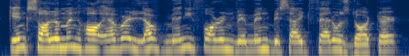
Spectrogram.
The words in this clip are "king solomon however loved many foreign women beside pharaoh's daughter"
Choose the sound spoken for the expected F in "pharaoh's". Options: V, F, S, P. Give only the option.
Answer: F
